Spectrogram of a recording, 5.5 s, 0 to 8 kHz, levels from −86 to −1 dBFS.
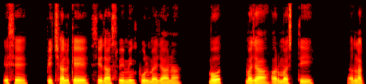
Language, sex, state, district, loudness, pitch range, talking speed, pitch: Hindi, male, Bihar, Jahanabad, -27 LUFS, 125-135 Hz, 150 wpm, 130 Hz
